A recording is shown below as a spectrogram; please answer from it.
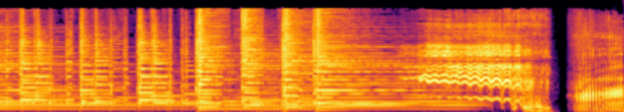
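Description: A short music jingle of quick plucked-string notes over a held chord. About four seconds in it ends in a horse's whinny, with a wavering, falling pitch, followed by a brief second burst.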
